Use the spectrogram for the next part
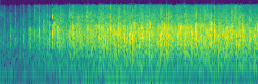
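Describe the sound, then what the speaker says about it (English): Crowd applause after a campaign speech for Harvey Dent in Batman: The Telltale Series swells from scattered claps into a full, sustained ovation of many hands that holds steady to the end. "If only Mr. Wayne, my campaign's largest backer, could have heard that applause"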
